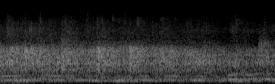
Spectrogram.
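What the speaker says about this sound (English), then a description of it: "Let's encourage her with a good round of applause as she's coming on the stage." An audience at a South African education report launch claps steadily, a dense, even patter of applause sustained throughout without any speech.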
